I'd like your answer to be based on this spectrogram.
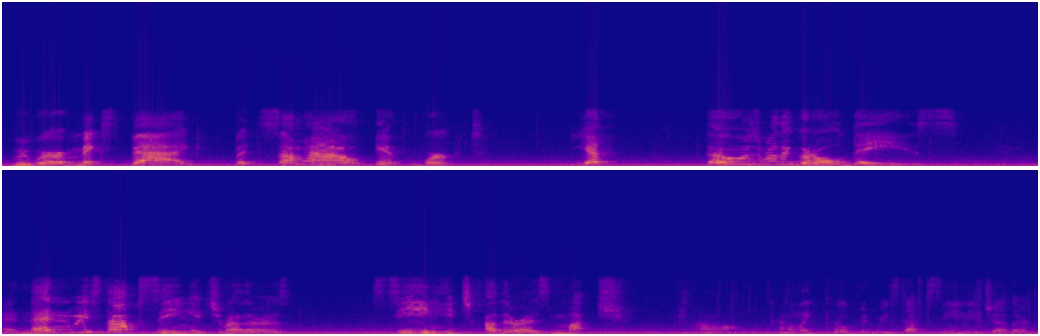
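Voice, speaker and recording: A woman reading a picture book aloud to children in an expressive, chatty way, with casual asides. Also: medium pitch, a little slow. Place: library room. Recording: dull, very noisy with a hum.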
